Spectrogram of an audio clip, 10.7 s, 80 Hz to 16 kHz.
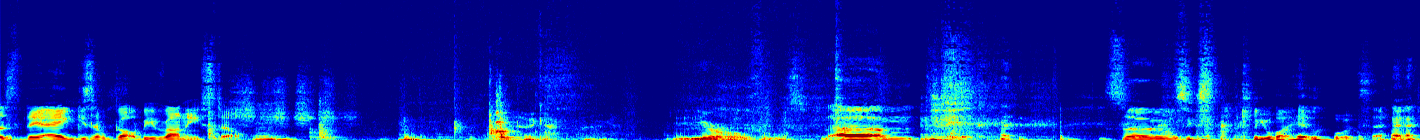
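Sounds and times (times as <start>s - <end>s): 
speech: 0.0s - 4.3s, 5.1s - 7.7s, 8.4s - 10.6s
door thudding shut: 2.9s - 4.0s
laughter: 6.8s - 8.0s, 10.2s - 10.6s.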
